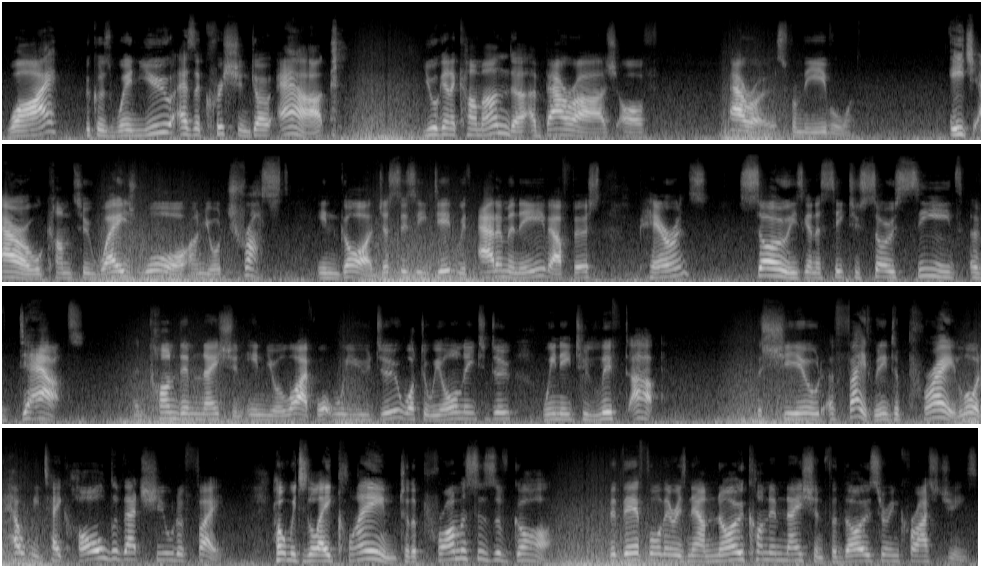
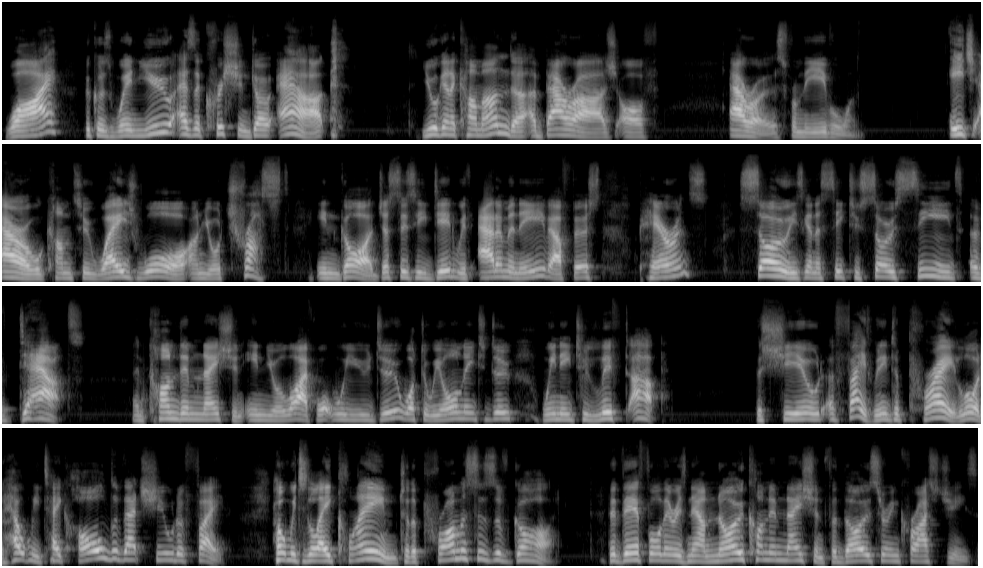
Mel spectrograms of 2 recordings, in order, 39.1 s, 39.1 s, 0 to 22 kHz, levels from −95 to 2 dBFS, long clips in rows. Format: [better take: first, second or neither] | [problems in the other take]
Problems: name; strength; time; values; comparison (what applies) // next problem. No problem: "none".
second | wind noise on the microphone; occasional gusts; 25 dB below the speech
